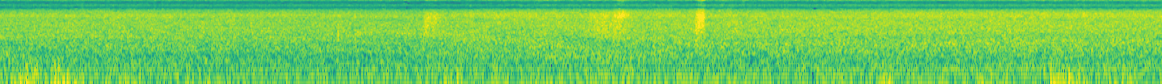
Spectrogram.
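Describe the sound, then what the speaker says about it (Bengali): Heavy rain pours down over Dhaka among tall city buildings, a dense, steady roaring hiss that stays loud and even throughout, with no voices. "ওয়াও, কি পরিমাণ বৃষ্টি!"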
